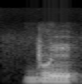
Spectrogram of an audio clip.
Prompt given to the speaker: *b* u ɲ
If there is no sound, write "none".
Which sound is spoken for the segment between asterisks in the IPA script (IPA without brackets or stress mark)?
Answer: b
